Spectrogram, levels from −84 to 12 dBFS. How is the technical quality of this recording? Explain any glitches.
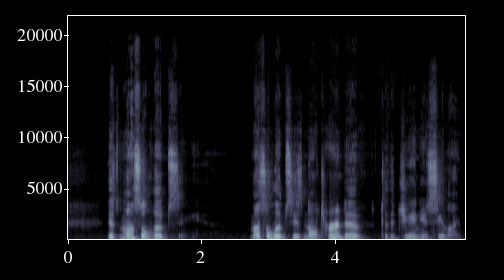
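The technical quality of the recording is sound, with no glitches to explain.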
